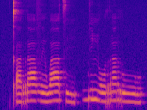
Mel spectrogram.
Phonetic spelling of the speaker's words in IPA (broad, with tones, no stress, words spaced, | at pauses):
kʼa˨raː˦ ve˨waː˦t͡si˨ | ɡ͡bi˦ɲoː˨rã˦ruː˨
